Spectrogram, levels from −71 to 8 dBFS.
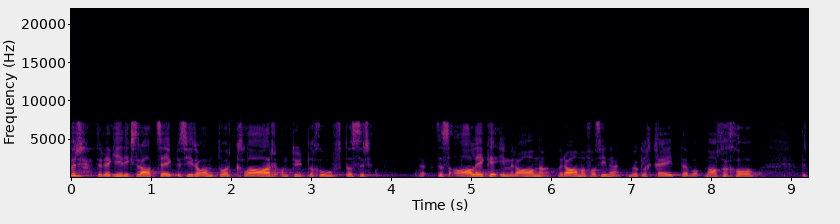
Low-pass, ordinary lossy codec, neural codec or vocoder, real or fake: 7.2 kHz; none; none; real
